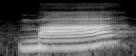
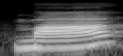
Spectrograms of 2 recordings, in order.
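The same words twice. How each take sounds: First: The pitch rises upward. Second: The pitch rises upward.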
